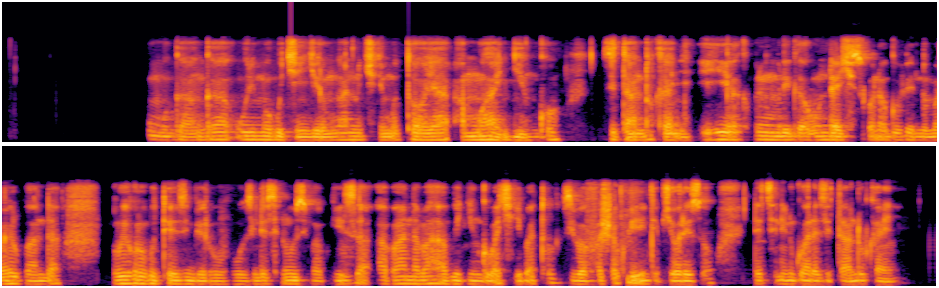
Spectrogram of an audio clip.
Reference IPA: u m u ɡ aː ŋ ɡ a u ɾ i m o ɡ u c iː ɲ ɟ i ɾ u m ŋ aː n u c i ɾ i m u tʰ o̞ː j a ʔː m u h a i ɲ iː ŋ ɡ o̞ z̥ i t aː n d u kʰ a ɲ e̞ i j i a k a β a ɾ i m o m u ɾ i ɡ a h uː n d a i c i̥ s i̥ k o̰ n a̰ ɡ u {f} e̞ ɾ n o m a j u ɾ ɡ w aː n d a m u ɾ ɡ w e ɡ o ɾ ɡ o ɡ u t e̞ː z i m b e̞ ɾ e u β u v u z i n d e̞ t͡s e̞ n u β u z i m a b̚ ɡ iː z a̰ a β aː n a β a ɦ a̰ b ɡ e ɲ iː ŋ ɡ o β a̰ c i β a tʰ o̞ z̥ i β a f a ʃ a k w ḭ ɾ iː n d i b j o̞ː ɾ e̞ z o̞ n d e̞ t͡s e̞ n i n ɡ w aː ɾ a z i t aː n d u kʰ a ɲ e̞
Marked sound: incorrect: v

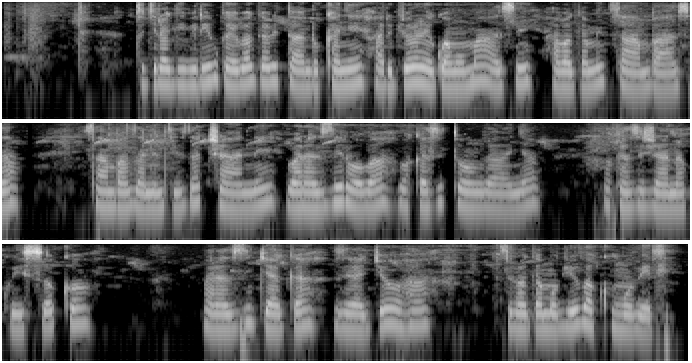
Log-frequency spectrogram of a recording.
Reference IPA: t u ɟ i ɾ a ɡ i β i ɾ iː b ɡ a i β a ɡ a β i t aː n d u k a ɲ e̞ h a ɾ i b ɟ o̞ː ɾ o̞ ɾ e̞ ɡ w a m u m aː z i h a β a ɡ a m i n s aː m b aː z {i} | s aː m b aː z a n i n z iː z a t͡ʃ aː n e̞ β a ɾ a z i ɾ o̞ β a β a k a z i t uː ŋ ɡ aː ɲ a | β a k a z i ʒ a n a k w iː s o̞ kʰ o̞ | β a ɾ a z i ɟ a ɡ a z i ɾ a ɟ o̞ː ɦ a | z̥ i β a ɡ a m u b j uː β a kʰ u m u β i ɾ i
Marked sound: incorrect: a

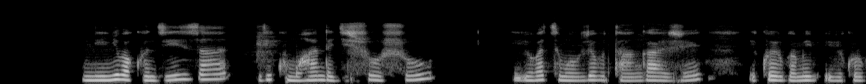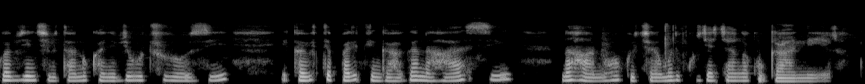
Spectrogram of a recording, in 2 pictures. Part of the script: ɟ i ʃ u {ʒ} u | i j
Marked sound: incorrect: ʃ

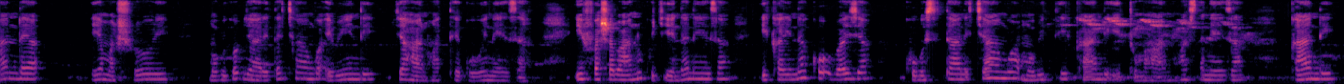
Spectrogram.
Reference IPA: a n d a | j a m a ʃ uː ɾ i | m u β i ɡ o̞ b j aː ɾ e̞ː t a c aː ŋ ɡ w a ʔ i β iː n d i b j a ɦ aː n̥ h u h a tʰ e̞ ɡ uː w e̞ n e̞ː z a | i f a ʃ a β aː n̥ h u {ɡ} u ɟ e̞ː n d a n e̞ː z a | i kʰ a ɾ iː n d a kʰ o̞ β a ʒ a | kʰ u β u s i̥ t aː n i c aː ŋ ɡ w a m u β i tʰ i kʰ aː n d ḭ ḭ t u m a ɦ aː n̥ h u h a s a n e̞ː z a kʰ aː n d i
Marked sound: incorrect: k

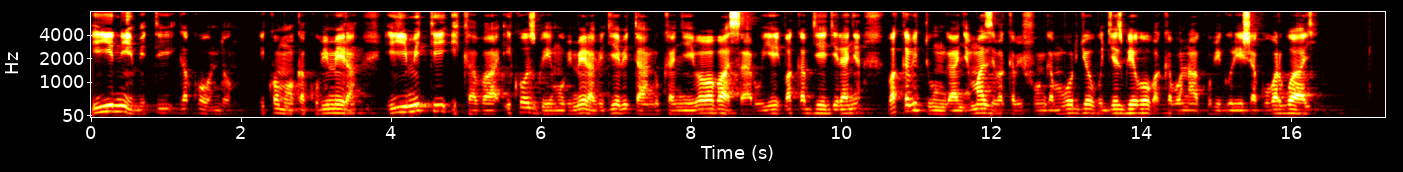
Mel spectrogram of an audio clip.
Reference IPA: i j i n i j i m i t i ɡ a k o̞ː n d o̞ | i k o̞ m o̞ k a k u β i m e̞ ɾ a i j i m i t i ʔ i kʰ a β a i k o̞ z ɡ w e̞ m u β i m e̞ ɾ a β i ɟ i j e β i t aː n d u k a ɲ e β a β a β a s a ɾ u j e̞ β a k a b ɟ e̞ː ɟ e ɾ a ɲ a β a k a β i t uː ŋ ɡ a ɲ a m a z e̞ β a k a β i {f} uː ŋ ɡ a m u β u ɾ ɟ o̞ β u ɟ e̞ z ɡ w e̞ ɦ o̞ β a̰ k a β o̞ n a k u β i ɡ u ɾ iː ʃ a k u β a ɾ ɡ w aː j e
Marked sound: correct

